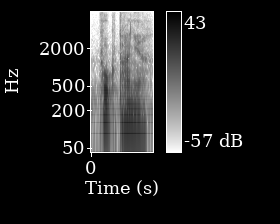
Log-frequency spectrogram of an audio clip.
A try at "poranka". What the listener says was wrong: Sounds like you're adding a K under P O R E.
